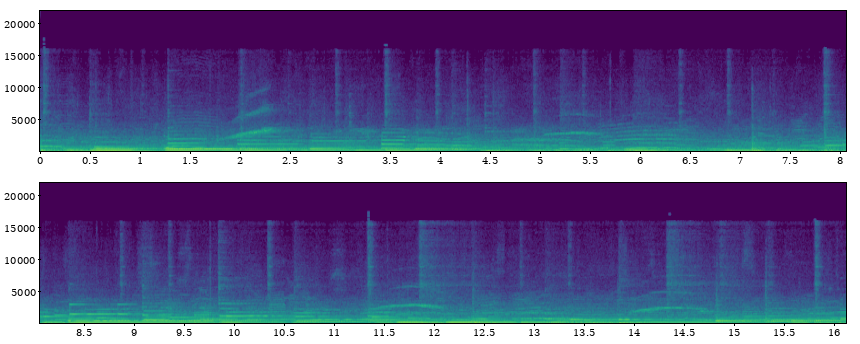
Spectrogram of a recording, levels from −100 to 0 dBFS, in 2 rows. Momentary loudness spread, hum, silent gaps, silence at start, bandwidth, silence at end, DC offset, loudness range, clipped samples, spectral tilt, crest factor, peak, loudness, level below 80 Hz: 8 LU; none; none; 0 s; 12.5 kHz; 0 s; under 0.1%; 4 LU; under 0.1%; -7.5 dB/octave; 16 dB; -12 dBFS; -30 LUFS; -38 dBFS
